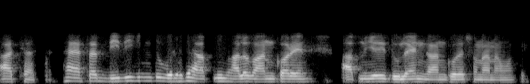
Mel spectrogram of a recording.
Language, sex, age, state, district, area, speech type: Bengali, male, 18-30, West Bengal, Kolkata, urban, conversation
